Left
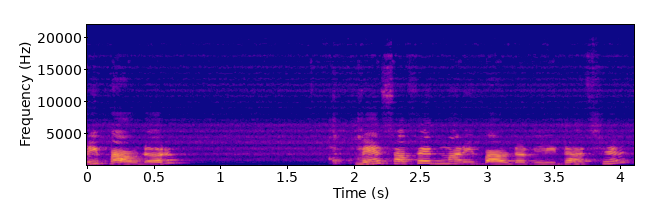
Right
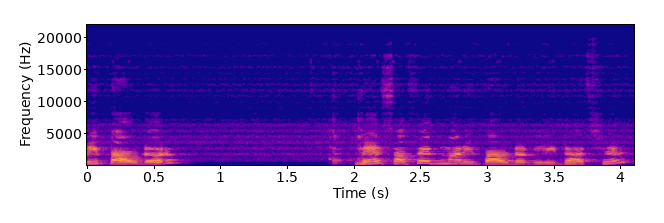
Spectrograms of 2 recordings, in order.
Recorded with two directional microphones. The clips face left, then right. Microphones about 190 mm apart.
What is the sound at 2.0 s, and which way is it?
Speech, 30° right (ahead or behind).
